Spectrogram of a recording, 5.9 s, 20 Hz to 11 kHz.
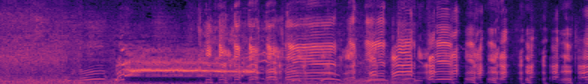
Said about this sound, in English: That is a scream that is attached to I am skydiving and I didn't realize it. That's probably a late 20-something year old reverting to a 3-year-old girl.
